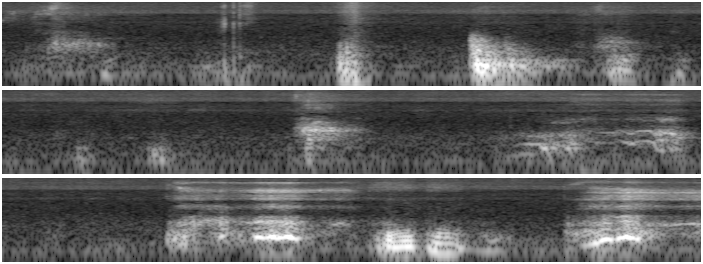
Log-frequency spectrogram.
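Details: A Bichon Frise snoring while asleep: rough, snorting breaths come in irregular bursts roughly every second, with a few wheezy, slightly tonal snorts growing louder toward the end.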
